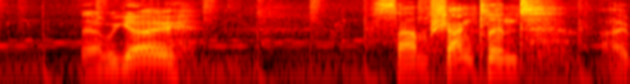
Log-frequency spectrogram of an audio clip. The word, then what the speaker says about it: Shankland: Shan Sagian. There we go. Sam Shankland. I mispronounced his name.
